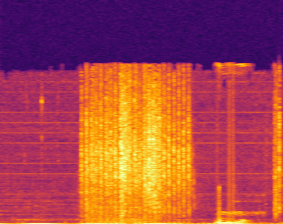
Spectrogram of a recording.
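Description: A rapid burst of gunfire rings out loudly.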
